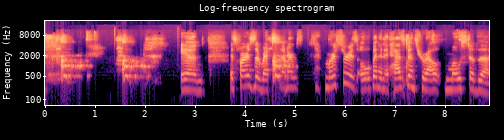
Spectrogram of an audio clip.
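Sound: dog barking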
